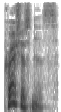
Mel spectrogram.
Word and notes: preciousness: British English

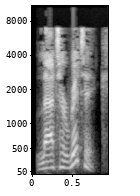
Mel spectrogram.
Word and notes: lateritic: British English

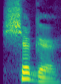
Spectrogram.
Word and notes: sugar: American English

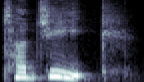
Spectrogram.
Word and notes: tajik: British English

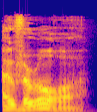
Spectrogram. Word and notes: overawe: British English

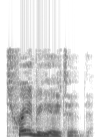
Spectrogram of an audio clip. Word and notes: trabeated: British English

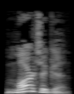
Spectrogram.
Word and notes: martagon: British English

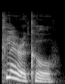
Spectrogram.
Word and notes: clerical: British English

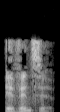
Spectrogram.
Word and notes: evincive: British English

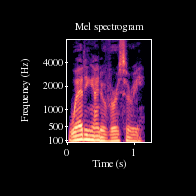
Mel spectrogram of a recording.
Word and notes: wedding anniversary: American English

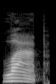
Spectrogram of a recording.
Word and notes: lap: American English

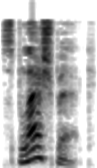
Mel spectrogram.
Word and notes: splashback: British English

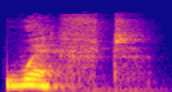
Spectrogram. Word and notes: weft: British English

